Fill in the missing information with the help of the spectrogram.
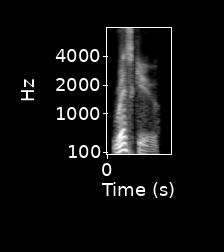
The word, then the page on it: rescue: British English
